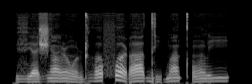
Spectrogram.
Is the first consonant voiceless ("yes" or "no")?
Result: no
